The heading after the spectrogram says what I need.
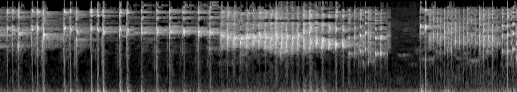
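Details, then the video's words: Lovebirds at a singing contest, sounds meant to rouse pet birds: rapid clicking chips build into a dense, shrill chattering trill lasting several seconds, then a brief break before the fast chatter resumes. "SIMULASI BURUNG LOVEBIRD"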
